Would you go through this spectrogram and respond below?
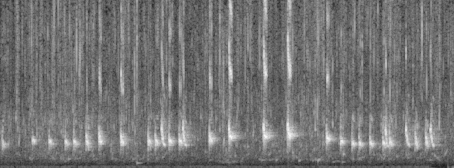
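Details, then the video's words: Sooty-headed bulbul combination song meant to coax a non-singing or stressed caged bird into singing: lively series of short, clear chirps and slurred notes in quick bursts, a few sharper high accents, low electrical hum underneath. "SUARA TRUCUKAN KOMBINASI YANG JITU UNTUK TERAPI TRUCUK MACET BUNYI DAN STRESS, PANCINGAN RELAKSASI."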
